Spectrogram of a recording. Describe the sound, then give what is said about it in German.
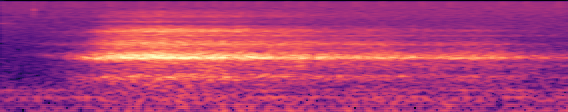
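A long, slow breath out during a guided breathing exercise, a steady airy rush that swells and then gently fades over about three seconds, with no talking. “Und wir atmen aus.”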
